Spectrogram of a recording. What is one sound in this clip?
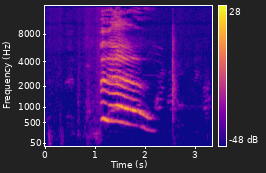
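A toddler lets out a loud, high squeal that slides downward.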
